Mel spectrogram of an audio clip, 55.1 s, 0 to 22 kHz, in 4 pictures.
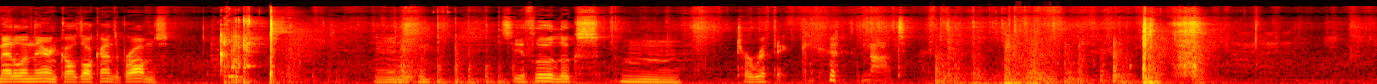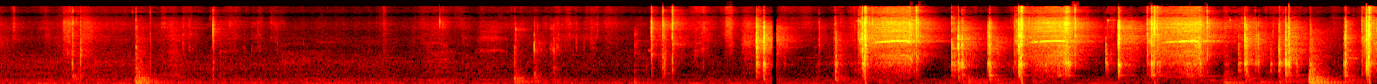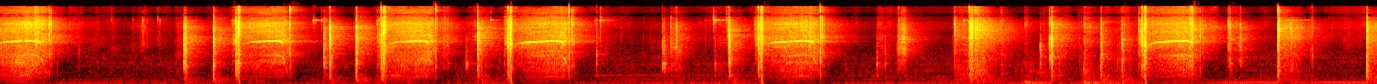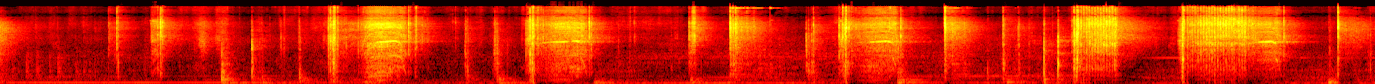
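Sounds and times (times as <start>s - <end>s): tool and bolt clatter: 48.2s - 49.9s.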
